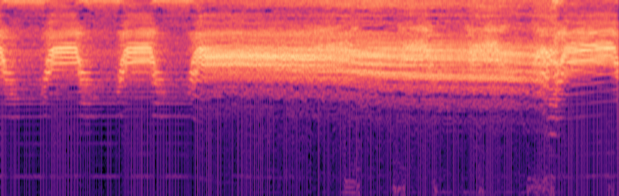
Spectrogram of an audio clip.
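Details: Cicada calling: loud, shrill buzzing in short pulses about twice a second, then merging into a steady unbroken drone with a brief swell near the end. No other sounds stand out.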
